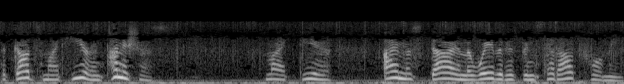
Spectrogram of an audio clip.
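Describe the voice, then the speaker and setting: A woman's voice: a little high, normal speed, a little hiss or hum, natural voice. An actress playing a devout, tender young Aztec princess resigned to her fate, in earnest, formal 1940s radio romance style. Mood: pleading. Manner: earnest, melodramatic, formal diction. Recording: dull 1940s radio recording, music behind.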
